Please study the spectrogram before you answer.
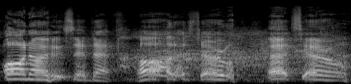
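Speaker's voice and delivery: loud hammed-up shock; mock outrage. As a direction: exclaim like a scandalised listener, for laughs. Mimics an offended listener.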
